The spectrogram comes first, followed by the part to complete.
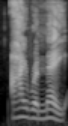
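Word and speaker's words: εἰρήνη: piece that word piece in the Greek is pronounced I Renee I Renee II I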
